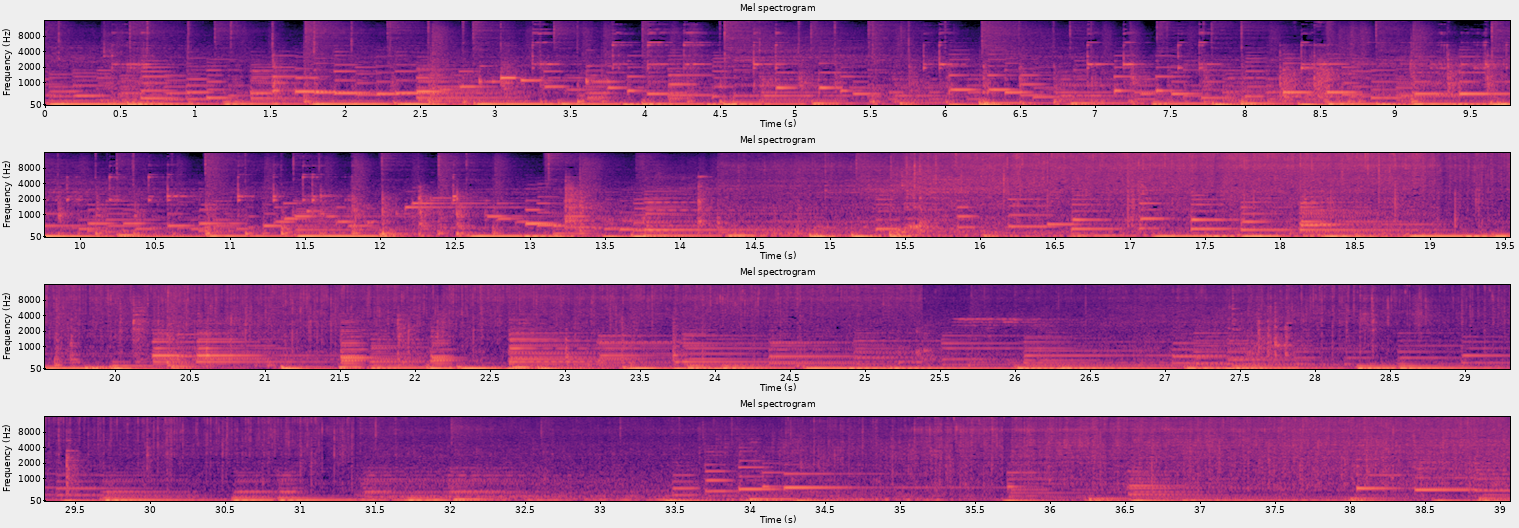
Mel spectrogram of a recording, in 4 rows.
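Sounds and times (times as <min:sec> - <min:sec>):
background music with bass: 0:00.0 - 0:32.8, 0:33.4 - 0:39.0
vegetables sizzling in oil: 0:14.2 - 0:39.0.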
